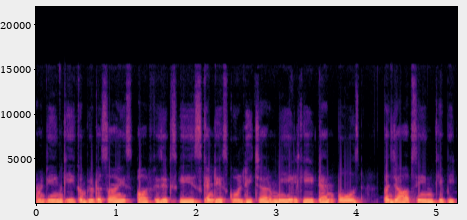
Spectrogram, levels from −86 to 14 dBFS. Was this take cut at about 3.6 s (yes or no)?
no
